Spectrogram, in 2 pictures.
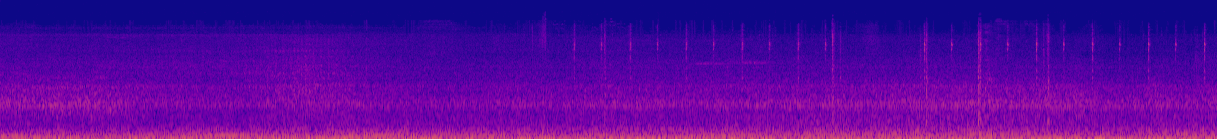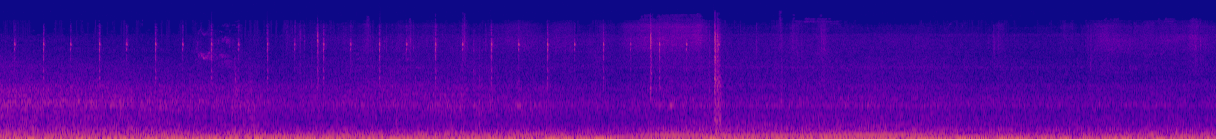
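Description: Inside-the-cabin road noise of a car driving through city traffic: a steady low rumble of engine and tyres. A quick, even ticking runs for several seconds in the first half, and a steadier low hum comes in for a few seconds near the end.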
